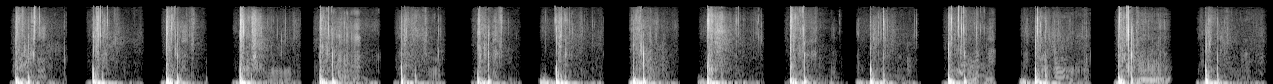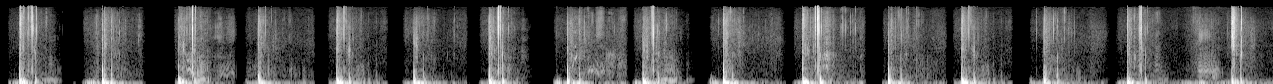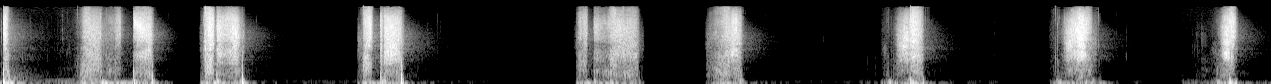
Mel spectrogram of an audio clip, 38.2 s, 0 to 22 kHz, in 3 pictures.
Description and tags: footsteps concrete
Slowly walking on a concrete floor wearing leather shoes.
EM172 (on shoes)-> Battery Box-> PCM M10.
male, slow, Foley, slowly, footsteps, walking, concrete, walk, footstep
